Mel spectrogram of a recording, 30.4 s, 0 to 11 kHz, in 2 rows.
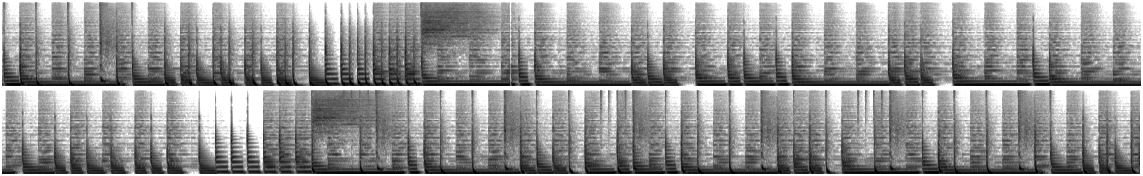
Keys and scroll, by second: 8.6 ctrl+z.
